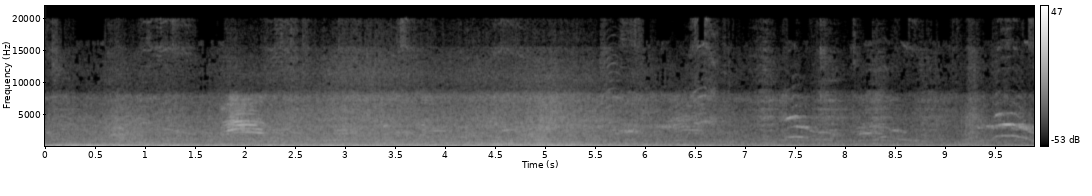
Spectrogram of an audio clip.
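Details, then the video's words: Kitten calling for its mother: one clear high meow early on, then a cluster of short, thin, curving mews near the end, over loud continuous low background noise and traffic-like rumble. "suara anak kucing manggil induknya"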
